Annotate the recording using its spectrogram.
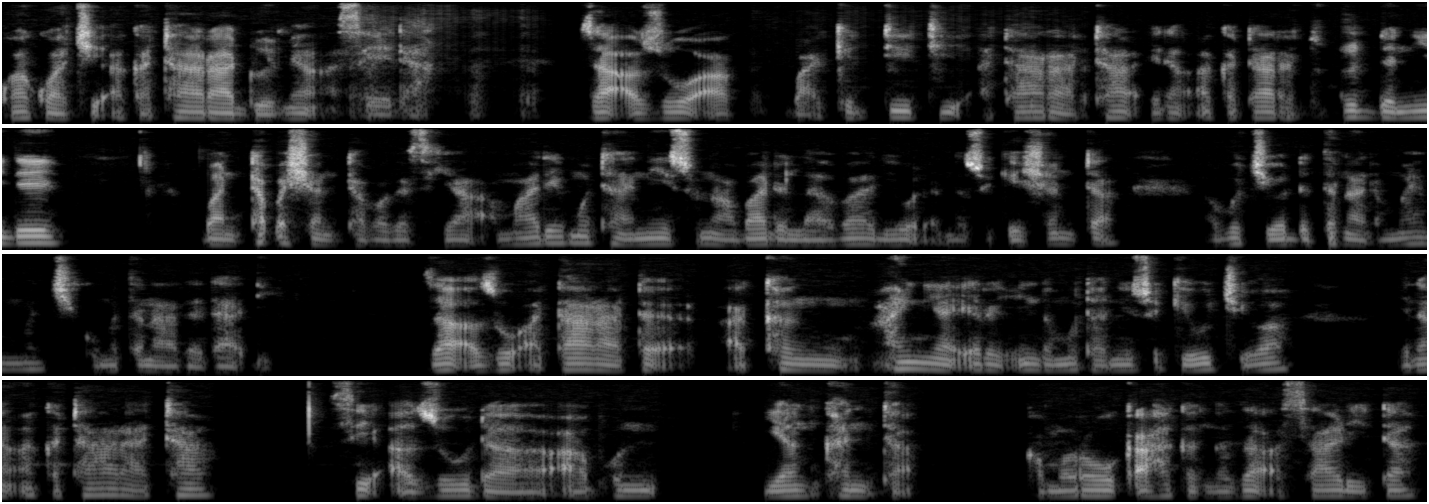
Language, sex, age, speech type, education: Hausa, male, 30-45, spontaneous, tertiary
